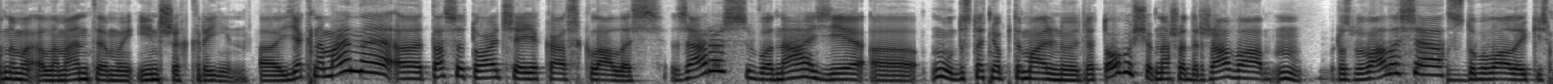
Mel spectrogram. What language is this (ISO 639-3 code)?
ukr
